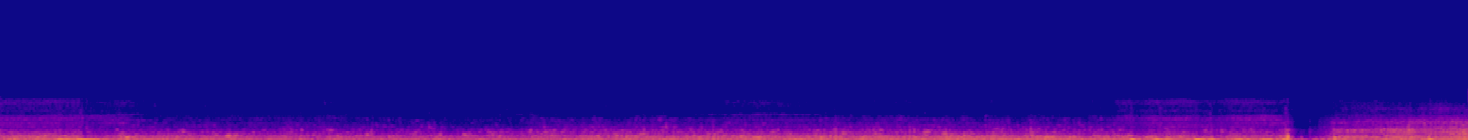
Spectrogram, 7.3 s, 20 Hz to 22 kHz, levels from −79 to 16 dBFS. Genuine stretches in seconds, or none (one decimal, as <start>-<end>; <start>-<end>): 6.8-7.3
